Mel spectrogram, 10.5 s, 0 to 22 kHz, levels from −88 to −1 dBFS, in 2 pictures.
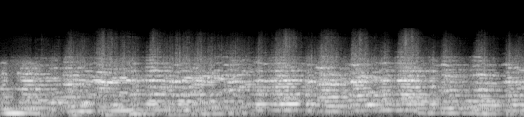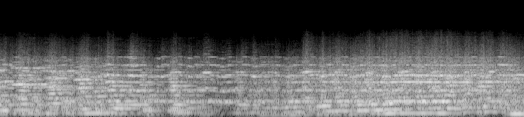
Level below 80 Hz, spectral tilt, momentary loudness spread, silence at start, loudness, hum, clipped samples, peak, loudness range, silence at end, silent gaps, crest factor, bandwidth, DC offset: -40 dBFS; -7 dB/octave; 7 LU; 0 s; -15 LUFS; none; under 0.1%; -2 dBFS; 5 LU; 0 s; none; 14 dB; 8 kHz; under 0.1%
